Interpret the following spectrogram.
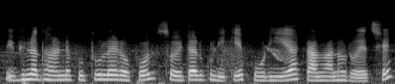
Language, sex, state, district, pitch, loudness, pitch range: Bengali, female, West Bengal, Paschim Medinipur, 210 Hz, -16 LUFS, 190-225 Hz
